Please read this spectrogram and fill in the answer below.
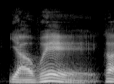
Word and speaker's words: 야훼: 음역이 되어 있는 여호와를 보통 언어학자들은 아마 이게 원래 발음은 야훼가 아니겠는가 이렇게 보통 추정을 하는 거죠.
